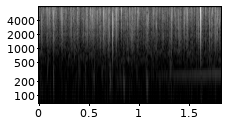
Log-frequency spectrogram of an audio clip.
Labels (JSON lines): {"label": "biophony, cascading saw", "recorder": "SoundTrap 600 or HydroMoth"}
